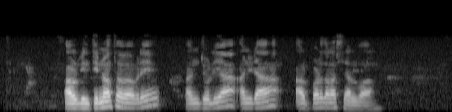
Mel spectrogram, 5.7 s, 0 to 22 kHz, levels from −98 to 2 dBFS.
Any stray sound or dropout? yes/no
no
